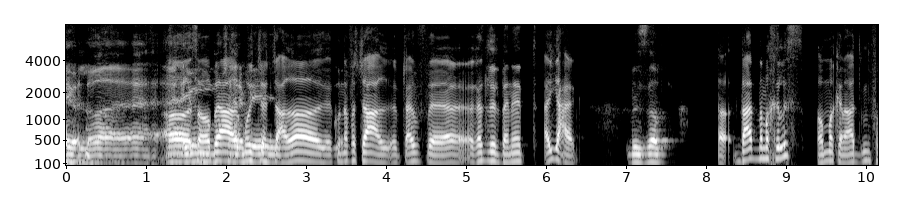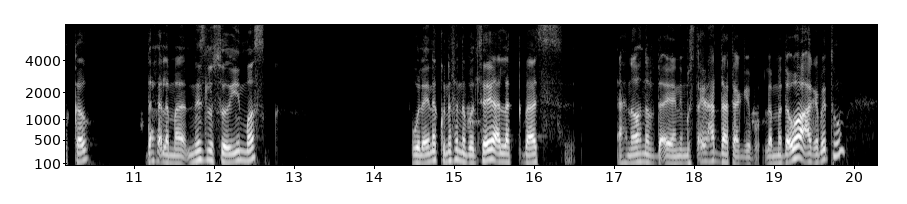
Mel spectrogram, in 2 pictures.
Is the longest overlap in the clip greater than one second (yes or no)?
yes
